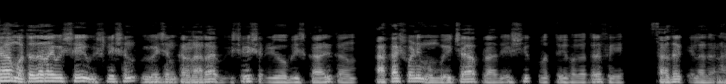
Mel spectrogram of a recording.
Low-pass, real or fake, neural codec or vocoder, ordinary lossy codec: 7.2 kHz; fake; vocoder, 24 kHz, 100 mel bands, Vocos; none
